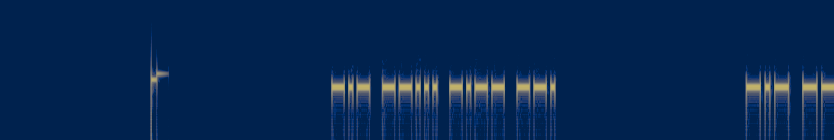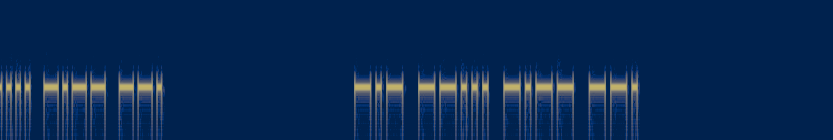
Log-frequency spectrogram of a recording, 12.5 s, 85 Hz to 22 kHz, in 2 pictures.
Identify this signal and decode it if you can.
Morse code, heard as a keyed tone, about 34 wpm, 700 Hz. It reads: K7YG K7YG K7YG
